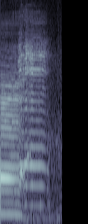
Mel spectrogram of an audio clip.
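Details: Sheep bleating once in a single wavering baa of under a second. It is low and nasal with rich overtones, starting strong and trailing off quickly.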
